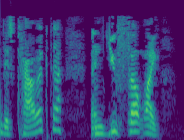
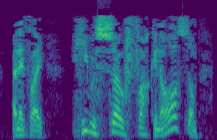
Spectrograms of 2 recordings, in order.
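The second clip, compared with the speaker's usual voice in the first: usual speaking voice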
